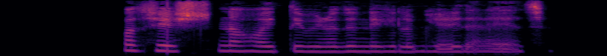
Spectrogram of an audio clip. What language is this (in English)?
Bangla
